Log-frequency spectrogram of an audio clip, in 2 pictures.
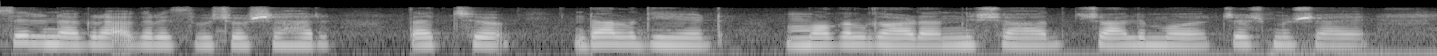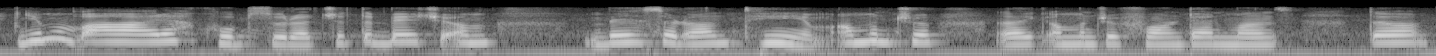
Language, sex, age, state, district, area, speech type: Kashmiri, female, 45-60, Jammu and Kashmir, Budgam, rural, spontaneous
